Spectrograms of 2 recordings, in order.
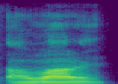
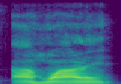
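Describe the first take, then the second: First: Aware with the w squeezed through the lips; aware, buzzing lips and no h; vw pronunciation. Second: Ahware with a breath before the w; ahware, h puffed into an open w; hw pronunciation. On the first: Teacher ruling out the similar word, vw pronunciation. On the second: Teacher naming the other word, hw pronunciation. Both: Shown as a demonstration. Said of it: "not aware".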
